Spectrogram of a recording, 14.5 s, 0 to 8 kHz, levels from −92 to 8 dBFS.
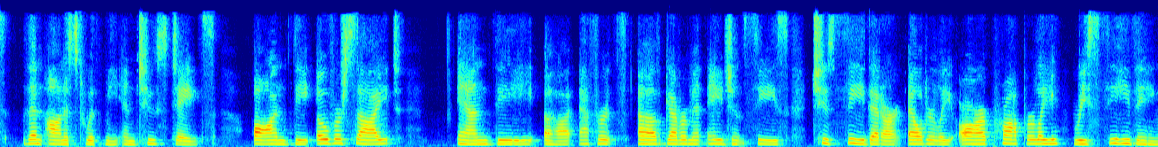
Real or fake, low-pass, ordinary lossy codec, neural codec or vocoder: fake; 7.2 kHz; AAC, 32 kbps; codec, 16 kHz in and 24 kHz out, 0.6 kbps, FocalCodec, streaming, 4096 codes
